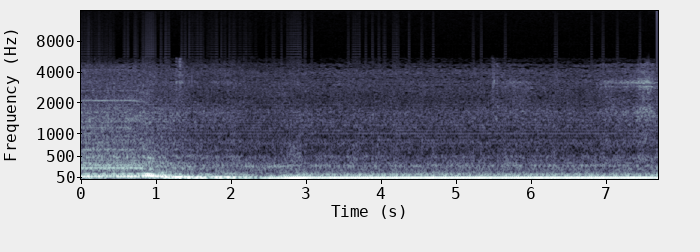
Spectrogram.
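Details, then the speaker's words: 2009 Buick Lacrosse at idle, watched on live data with an Xtool D8 scan tool: after a brief disturbance the engine settles into a smooth, even low rumble with no stumbles or ticks; a healthy idle. "this engine is running pretty good so i don't know if there's going to be any any misfires noted here"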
